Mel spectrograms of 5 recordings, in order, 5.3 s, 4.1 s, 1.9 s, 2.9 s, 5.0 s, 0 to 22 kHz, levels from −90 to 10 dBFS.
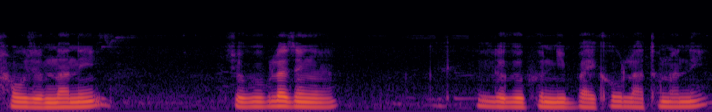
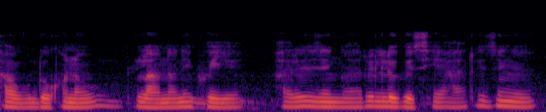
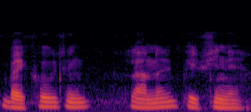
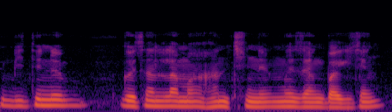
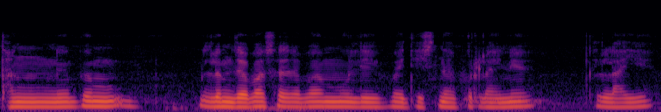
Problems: none marked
